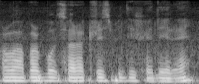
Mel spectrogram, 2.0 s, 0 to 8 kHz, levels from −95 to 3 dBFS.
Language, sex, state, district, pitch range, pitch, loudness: Hindi, male, Arunachal Pradesh, Papum Pare, 115-120 Hz, 120 Hz, -14 LUFS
